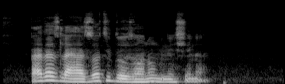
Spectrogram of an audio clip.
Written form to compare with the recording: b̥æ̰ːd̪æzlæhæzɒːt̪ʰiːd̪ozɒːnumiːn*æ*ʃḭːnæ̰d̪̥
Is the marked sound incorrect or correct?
incorrect: e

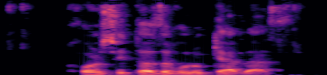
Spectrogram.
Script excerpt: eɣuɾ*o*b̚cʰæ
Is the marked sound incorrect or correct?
incorrect: u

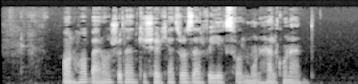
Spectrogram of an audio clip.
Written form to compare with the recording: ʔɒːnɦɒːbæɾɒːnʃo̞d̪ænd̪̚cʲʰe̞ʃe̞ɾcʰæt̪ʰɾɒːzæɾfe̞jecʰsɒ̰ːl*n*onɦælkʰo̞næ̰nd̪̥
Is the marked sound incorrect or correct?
incorrect: m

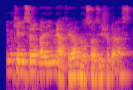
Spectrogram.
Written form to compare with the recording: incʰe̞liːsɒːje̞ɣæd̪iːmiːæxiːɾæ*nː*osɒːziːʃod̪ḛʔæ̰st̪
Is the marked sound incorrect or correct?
correct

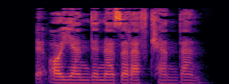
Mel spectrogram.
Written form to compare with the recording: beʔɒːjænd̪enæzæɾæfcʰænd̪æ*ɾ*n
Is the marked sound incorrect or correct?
incorrect: none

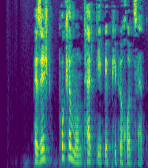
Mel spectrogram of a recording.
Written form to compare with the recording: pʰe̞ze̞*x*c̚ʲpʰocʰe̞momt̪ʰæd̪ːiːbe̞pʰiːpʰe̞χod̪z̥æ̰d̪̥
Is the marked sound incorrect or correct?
incorrect: ʃ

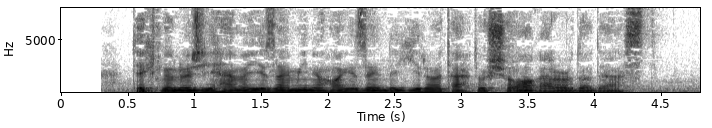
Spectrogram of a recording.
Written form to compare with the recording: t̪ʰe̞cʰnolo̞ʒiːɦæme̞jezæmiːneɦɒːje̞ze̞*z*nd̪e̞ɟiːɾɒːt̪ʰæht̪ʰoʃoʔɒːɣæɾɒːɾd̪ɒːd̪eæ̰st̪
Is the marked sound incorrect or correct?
incorrect: none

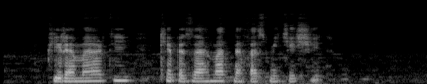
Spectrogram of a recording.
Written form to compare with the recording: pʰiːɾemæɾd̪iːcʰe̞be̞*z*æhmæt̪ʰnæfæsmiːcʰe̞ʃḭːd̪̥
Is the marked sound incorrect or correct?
correct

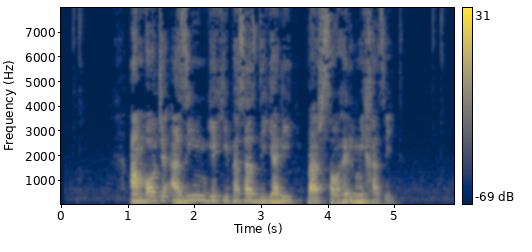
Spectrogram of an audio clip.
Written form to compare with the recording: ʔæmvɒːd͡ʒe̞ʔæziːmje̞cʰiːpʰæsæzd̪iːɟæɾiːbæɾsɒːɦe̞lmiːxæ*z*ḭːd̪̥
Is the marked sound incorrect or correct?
correct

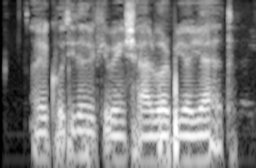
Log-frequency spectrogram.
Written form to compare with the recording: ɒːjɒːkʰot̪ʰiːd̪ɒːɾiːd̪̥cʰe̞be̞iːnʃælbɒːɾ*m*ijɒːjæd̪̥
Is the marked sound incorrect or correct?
incorrect: b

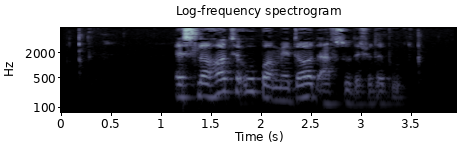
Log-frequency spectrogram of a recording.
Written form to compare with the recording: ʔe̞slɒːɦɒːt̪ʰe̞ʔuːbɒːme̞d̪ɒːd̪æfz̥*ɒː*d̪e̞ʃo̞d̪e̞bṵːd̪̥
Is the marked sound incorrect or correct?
incorrect: uː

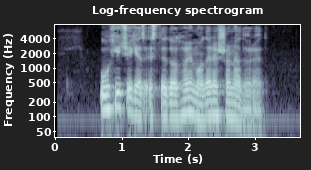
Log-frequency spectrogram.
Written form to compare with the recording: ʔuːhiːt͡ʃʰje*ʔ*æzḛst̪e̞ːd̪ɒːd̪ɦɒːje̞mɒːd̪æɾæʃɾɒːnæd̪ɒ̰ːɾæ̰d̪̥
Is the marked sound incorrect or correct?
incorrect: c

